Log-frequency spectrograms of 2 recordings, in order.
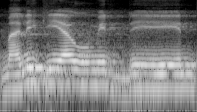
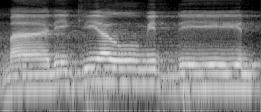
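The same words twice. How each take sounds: First: The first vowel 'ma' is kept short. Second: The first vowel 'ma' is drawn out long. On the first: This is the reading of another tradition. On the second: This is the reading used in Indonesia. "ma-nya panjang"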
